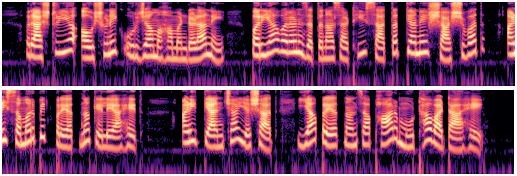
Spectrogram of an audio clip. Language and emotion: Marathi, neutral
